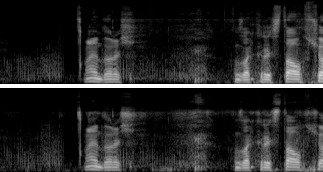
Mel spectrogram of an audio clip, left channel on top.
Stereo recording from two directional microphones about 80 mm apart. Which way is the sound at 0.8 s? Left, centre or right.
Left.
